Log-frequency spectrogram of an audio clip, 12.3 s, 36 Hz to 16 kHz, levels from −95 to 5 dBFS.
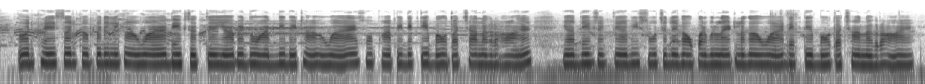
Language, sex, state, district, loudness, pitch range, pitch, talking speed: Maithili, male, Bihar, Supaul, -21 LUFS, 150-160 Hz, 155 Hz, 230 wpm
